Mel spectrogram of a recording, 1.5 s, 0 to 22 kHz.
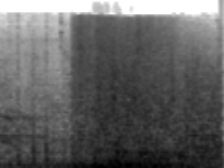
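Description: A musket volley crashes out in Assassin's Creed 3, a loud, dense burst of massed shots that swells suddenly and rolls on with a rumbling tail, with shouted commands nearby.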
